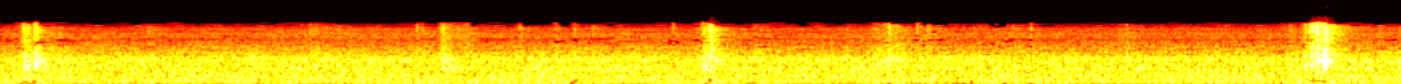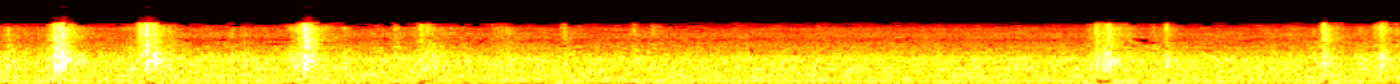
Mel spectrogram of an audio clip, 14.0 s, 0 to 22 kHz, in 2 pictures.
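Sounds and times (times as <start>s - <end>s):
puzzle cube plastic layers clicking: 2.1s - 5.2s, 6.5s - 10.4s, 12.4s - 14.0s.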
